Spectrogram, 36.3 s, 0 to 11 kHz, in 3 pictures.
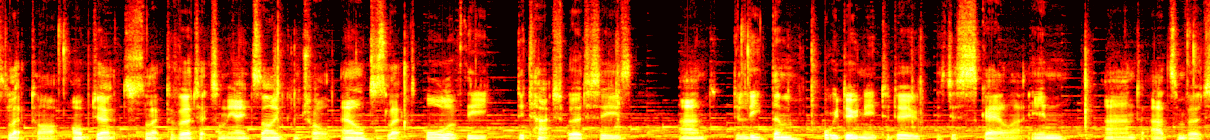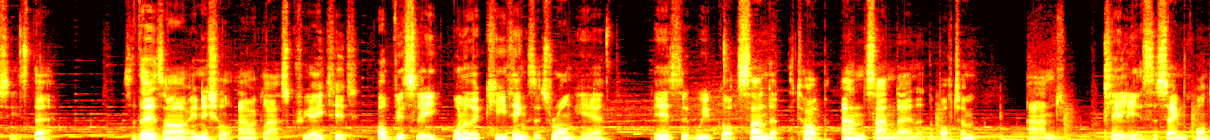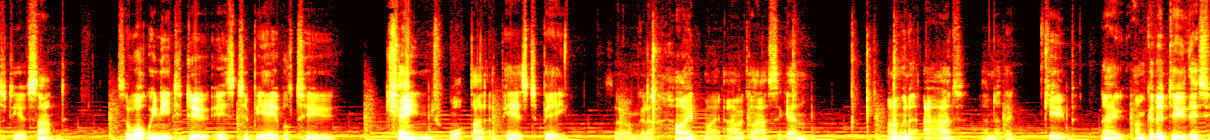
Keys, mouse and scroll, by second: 0.5 click, 2.7 ctrl+l, 6.1 x, 7.4 click, 9.1 e, 9.3 s, 10.7 ctrl+r, 10.9-11.9 scroll up 1, 11.9 click, 18.1 click, 30.1 click, 30.7 h, 31.8 scroll up 1, 32.3 shift+middle click, 32.9 shift+a, 34.6 click.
